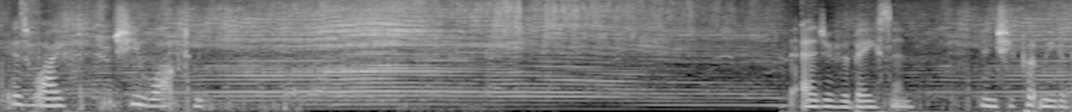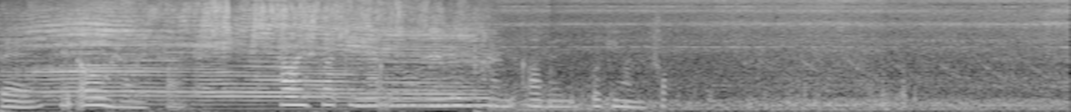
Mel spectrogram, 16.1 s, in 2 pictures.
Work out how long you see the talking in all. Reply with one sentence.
The talking can be heard for 9 seconds in total.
